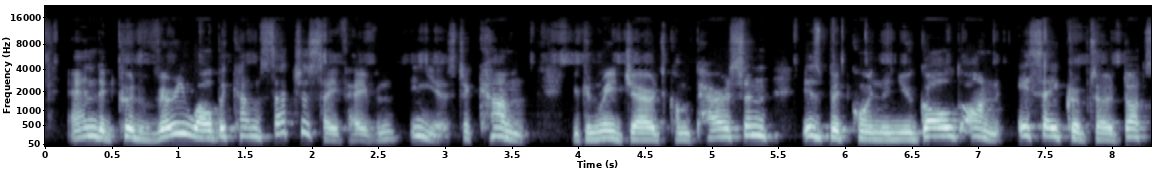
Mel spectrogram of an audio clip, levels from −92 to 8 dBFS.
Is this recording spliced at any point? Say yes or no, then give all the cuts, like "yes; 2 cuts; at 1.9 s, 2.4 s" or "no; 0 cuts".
no; 0 cuts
